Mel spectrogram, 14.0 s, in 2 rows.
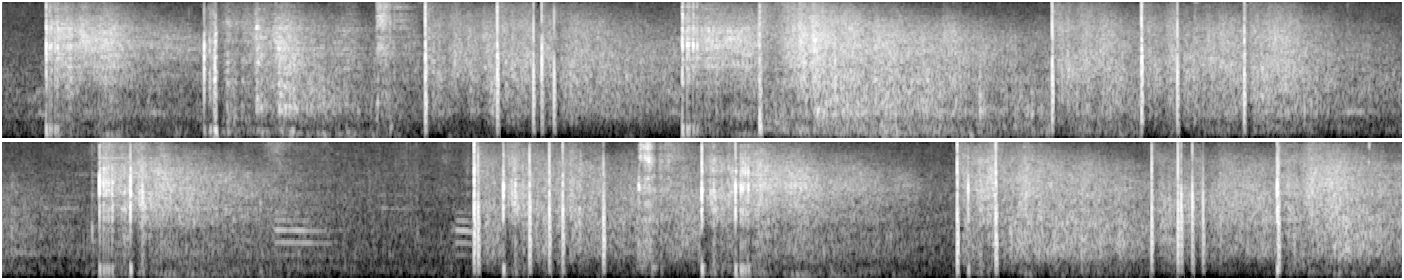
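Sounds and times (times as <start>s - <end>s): fireworks bangs: 0.0s - 14.0s
fireworks hissing: 0.0s - 14.0s.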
